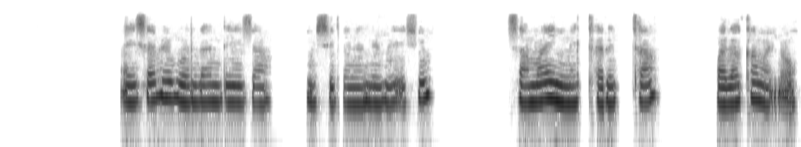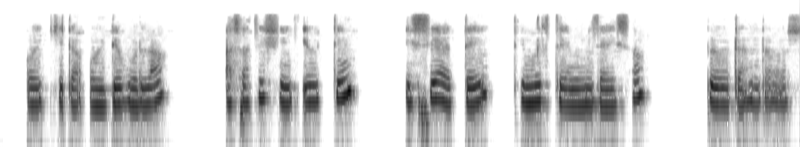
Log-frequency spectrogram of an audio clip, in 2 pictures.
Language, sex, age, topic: Gamo, female, 18-24, government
